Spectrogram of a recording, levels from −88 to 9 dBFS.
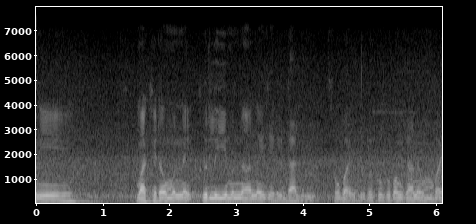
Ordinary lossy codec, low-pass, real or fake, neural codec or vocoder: none; 7.2 kHz; real; none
